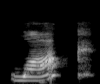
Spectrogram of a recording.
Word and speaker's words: walk: So for walk, you don't need to curl your tongue when you say walk. Actually, you can open your mouth really wide.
